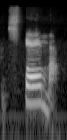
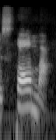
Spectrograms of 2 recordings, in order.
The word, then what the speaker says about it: stomach: Usually, sabi ng iba, ito ay stomach. Tagalog na Tagalog, no? Stomach. Stomach. O na O, stomach. Yun kasi yung spelling, kaya nababasa ka doon. Pero ang pronunciation dito, ay stomach. It can be stomach or stomach. Again, it can be stomach or stomach. Mac or mic.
